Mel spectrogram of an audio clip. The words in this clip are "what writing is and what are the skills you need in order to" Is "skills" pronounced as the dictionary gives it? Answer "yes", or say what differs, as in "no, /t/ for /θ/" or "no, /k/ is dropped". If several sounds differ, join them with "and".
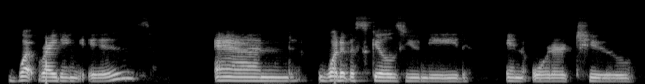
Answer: yes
